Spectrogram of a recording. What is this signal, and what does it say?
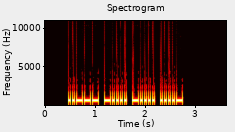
Morse code, heard as a keyed tone, about 30 wpm, 700 Hz. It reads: 2664
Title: Common Cut Numbers - 4-Digit 30wpm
